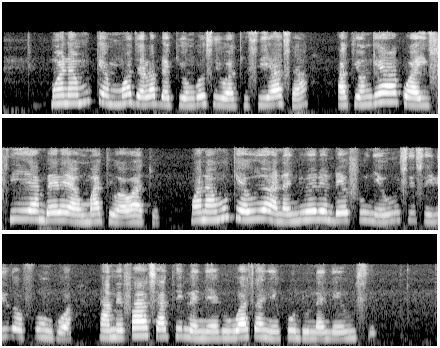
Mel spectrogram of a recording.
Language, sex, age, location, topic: Swahili, female, 36-49, Kisumu, government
